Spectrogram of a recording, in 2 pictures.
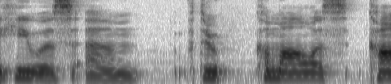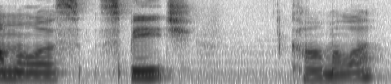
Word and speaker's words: Kamala: children come out and teach us how to say her name Kamala commala and they call her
